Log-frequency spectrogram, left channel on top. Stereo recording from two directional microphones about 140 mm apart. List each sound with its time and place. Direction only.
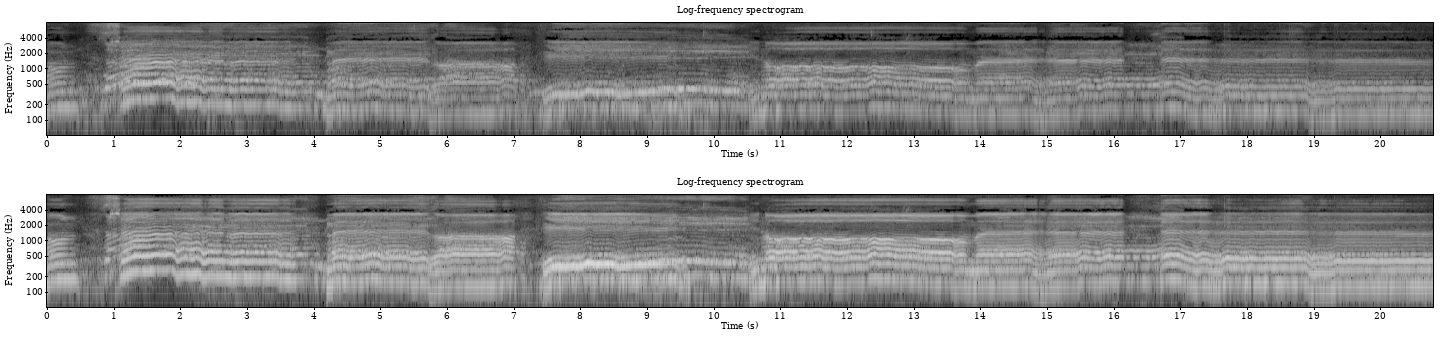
1.0 s music: 10° right (ahead or behind)
4.3 s mantra: 20° right (ahead or behind)
5.9 s mantra: 35° right (ahead or behind)
10.8 s mantra: 25° right (ahead or behind)
16.7 s mantra: 25° right (ahead or behind)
